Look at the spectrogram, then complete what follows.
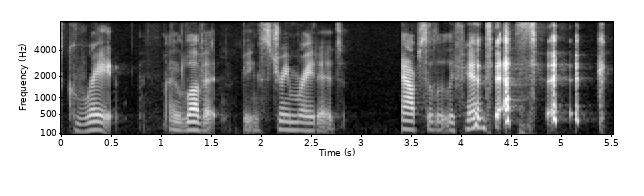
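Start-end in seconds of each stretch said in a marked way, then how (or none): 3.4-5.5 loud, laughing enthusiasm; delighted laughing. Real, not acted. Streamer loves being raided, loud laughing delight.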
